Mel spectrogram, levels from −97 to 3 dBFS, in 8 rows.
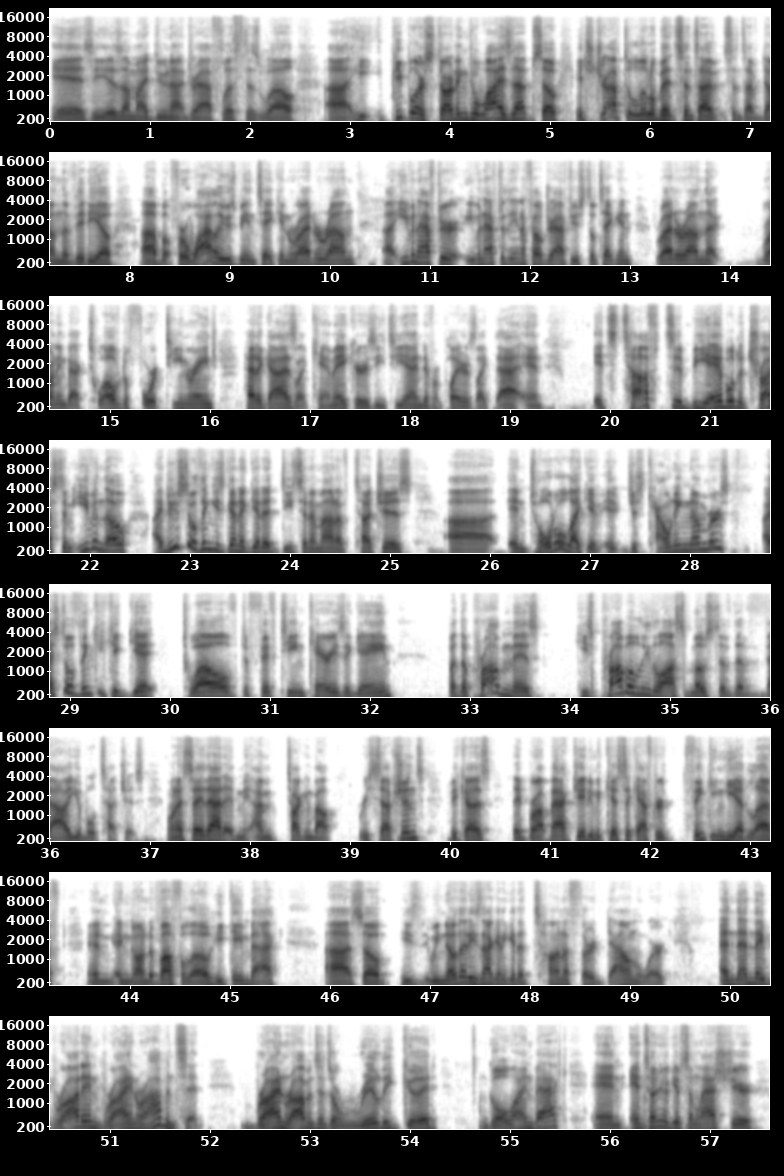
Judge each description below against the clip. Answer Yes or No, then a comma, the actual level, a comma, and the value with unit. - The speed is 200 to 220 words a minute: Yes, fast, 205 wpm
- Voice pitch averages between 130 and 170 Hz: Yes, low, 135 Hz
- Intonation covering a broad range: No, average, 4.2 semitones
